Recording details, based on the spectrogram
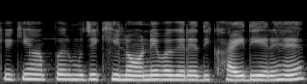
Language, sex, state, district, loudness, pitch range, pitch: Hindi, female, Chhattisgarh, Raipur, -14 LUFS, 210-230 Hz, 220 Hz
